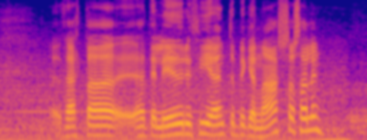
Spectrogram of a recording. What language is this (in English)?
Icelandic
